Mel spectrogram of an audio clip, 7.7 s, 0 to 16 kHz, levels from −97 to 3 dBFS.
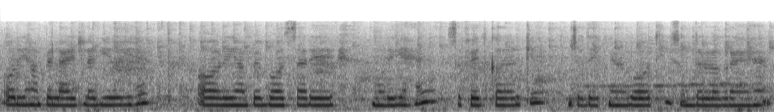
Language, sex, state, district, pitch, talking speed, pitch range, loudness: Hindi, female, Bihar, Samastipur, 235 Hz, 200 wpm, 230-245 Hz, -15 LUFS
